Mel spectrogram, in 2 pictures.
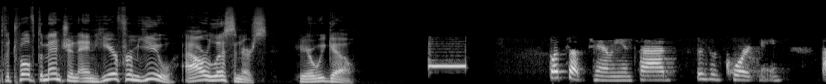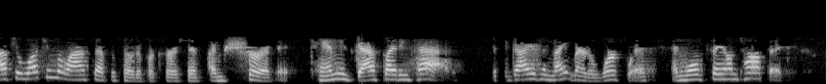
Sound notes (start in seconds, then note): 4.3 sfx: beep, new message; 6.0 phone message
